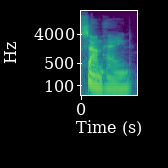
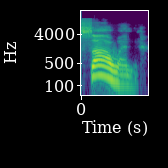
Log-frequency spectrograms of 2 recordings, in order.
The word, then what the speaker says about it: Samhain: about this NWA swin it's spelled Sam Hayne but it's swi yeah I was I was looking I say how do you say this it's swin yeah apparently so so what's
